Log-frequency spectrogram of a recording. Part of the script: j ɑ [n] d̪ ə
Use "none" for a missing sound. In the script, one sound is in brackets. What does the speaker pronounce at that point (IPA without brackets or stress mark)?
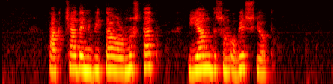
ŋ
